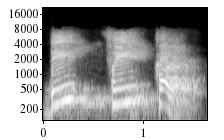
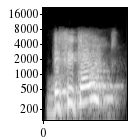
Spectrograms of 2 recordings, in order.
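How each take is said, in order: First: difficult broken slowly as "डि … फि … cult"; split into syllables. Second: Said in the usual way. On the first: Shown as a demonstration. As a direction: count out three beats in difficult. (Difficult को धीरे, तीन हिस्सों में तोड़कर) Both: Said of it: "कितने हो गए".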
